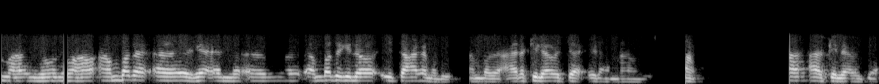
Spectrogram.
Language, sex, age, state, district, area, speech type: Malayalam, male, 60+, Kerala, Kottayam, rural, conversation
